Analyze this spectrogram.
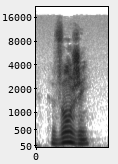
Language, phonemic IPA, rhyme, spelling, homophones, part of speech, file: French, /vɑ̃.ʒe/, -e, venger, vengé / vengeai / vengée / vengées / vengés / vengez, verb, Fr-venger.ogg
- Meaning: to avenge, to take revenge (upon)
